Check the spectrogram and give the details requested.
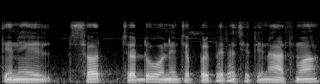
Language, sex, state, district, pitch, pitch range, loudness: Gujarati, male, Gujarat, Gandhinagar, 115 Hz, 110-120 Hz, -18 LUFS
